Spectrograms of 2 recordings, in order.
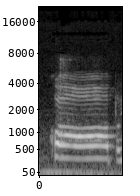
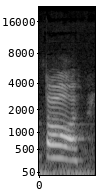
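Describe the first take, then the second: First: The word begins with a k sound. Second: Both syllables begin with a t sound. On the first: This is the adult pronunciation modeled for the child. The speaker calls it right. "você só fala o jeito certo" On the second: This is a young child's mispronunciation. The speaker calls it wrong. "às vezes eles falam errado, tipo, é, tipo copo, mas você vai falar toto"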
